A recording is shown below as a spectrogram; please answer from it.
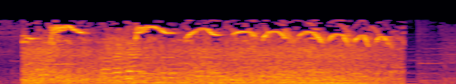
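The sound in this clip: Birds chirp at a bird market in Kandahar, with quick, high, repeated tweets over a dense low murmur and voices. The sound starts abruptly and stops abruptly about three seconds later.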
